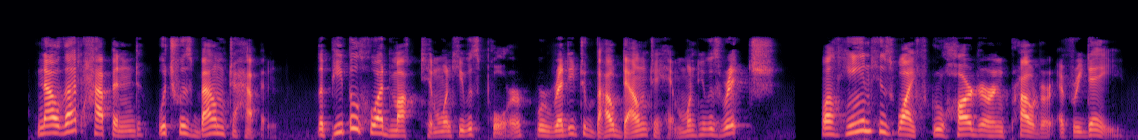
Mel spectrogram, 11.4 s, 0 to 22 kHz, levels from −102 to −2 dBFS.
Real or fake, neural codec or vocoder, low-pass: fake; codec, 16 kHz, 4 kbps, X-Codec, WavLM features, trained on Multilingual LibriSpeech; 7.2 kHz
